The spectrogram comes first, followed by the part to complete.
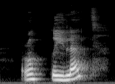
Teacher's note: ada sedikit percikan atau hembusan nafas dari makhraj haruf ta yaitu dari ujung lidah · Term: sifat hams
